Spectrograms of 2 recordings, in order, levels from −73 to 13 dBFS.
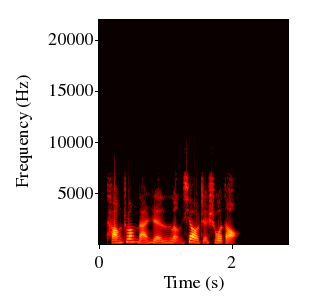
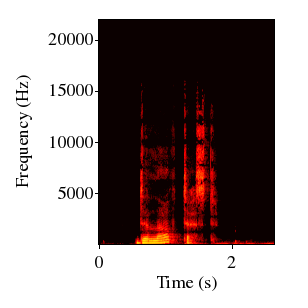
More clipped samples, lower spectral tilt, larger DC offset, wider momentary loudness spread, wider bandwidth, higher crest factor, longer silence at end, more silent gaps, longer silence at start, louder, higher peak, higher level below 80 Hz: neither; second, -3.5 dB/octave vs -5 dB/octave; first, 0.6% vs under 0.1%; second, 9 LU vs 18 LU; second, 10 kHz vs 15 kHz; about the same, 20 dB vs 18 dB; first, 0.8 s vs 0.05 s; neither; second, 0.1 s vs 0.55 s; about the same, -21 LUFS vs -20 LUFS; about the same, -2 dBFS vs -4 dBFS; second, -58 dBFS vs -44 dBFS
